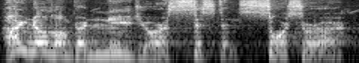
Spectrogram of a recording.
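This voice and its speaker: An actor voicing a stern, cold, distrustful ninja warrior in a video game, terse and commanding. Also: male voice, a little high, huge pitch swings, normal speed, gravelly, loud music behind the voice, full character voice. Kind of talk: video game character dialogue.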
